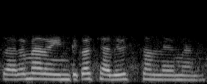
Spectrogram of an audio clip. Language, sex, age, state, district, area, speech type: Telugu, female, 30-45, Andhra Pradesh, Vizianagaram, rural, conversation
